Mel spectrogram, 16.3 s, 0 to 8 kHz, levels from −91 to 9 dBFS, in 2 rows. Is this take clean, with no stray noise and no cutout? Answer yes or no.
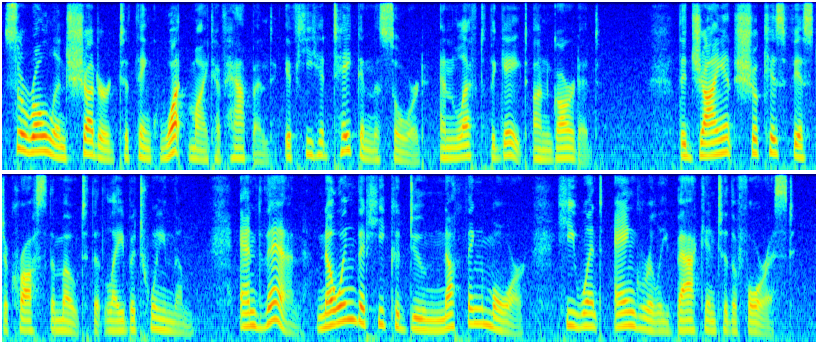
yes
